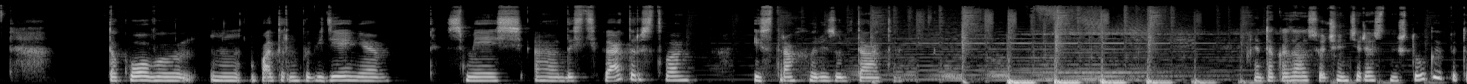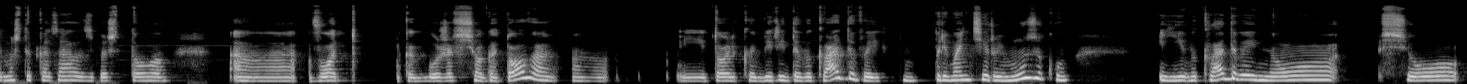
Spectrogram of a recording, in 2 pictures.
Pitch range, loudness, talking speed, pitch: 165-190 Hz, -19 LUFS, 75 wpm, 175 Hz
